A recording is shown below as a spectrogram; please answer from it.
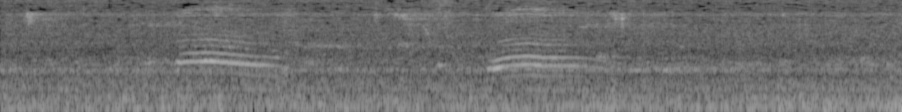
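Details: A young kitten clinging to its mother cat, living as a stray, meows twice in quick succession, each cry thin and wavering with a downward slur. A dull rumbling hum fills the background throughout.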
